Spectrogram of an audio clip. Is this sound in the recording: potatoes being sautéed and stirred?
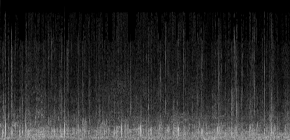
no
